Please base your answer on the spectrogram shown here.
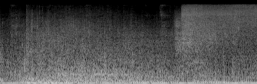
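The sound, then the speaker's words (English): An oxygen tank explodes and bursts into flames: a loud, continuous roaring boom with a deep rumble throughout, turning brighter and more hissing toward the end. “It explodes and bursts into flames.”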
